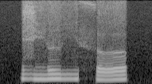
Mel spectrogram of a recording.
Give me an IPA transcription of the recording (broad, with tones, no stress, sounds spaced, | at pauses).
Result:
z e̤˦ β i̤˦ θ ʊ˨˦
